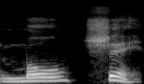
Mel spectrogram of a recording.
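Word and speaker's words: משה: It's pronounced O and the shin dot on the top right of the shin sh making it sh instead of s as well as a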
